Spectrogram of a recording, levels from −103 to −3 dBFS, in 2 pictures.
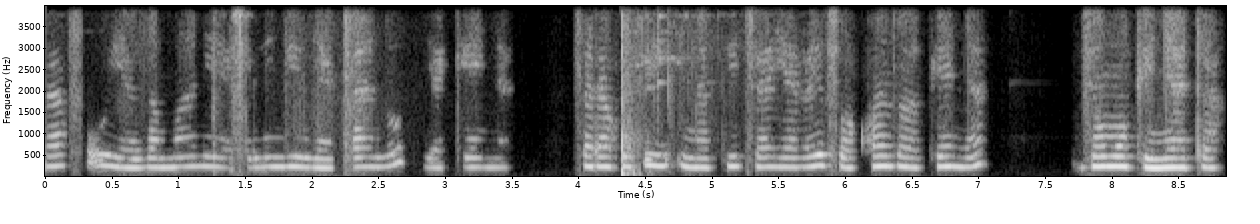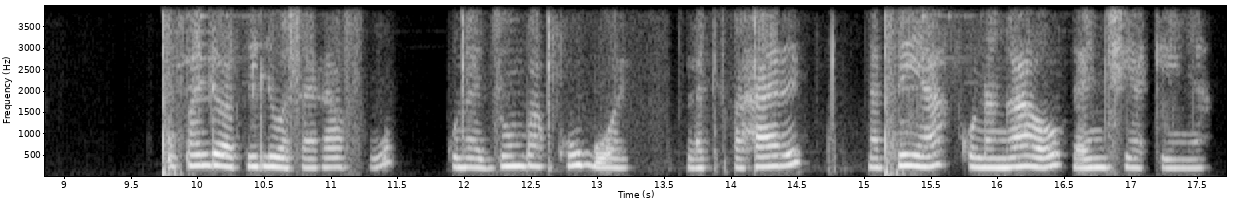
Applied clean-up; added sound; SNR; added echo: none; Shatter + Tools; 17 dB; none.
